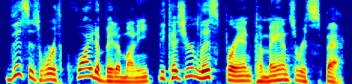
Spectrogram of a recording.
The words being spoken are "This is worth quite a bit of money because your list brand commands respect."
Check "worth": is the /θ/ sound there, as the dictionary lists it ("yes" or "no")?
yes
